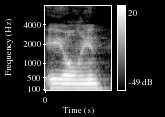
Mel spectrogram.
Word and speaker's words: Aeolian: If there's one thing I want you to kind of know is that the Aeolian, or to pronounce Aeolian, Aeolian, that's the minor.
